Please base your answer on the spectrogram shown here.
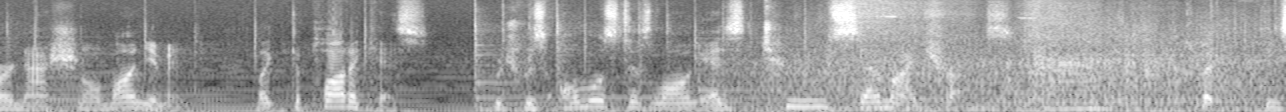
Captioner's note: trucks breaking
